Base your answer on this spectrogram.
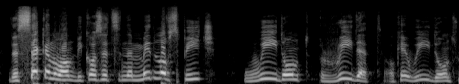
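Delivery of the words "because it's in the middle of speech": ordinary delivery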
